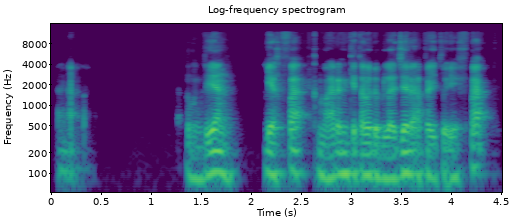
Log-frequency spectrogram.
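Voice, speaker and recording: A man teaching Quran reading to a class, quizzing students and slowly reciting example words. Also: low-pitched, steady tone, fairly bright tone. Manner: patient, asks students questions, models recitation slowly.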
